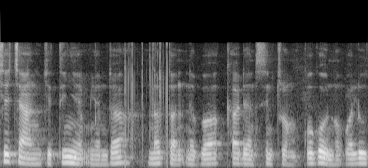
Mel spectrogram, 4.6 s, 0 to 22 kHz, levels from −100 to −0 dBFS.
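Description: Short concealed packet loss at 1.30 to 1.34 s: about 20 ms of speech arrived too late, so the decoder extended the preceding sound, leaving a brief smear. Cable scratch noise from 1.56 to 2.10 s: rough, uneven rustling bursts sit about 10 dB below the speech, likely from a worn cable or connector being moved.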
